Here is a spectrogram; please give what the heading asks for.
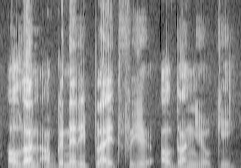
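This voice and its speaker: A man's voice: mid-range voice, vocal fry, bright, forceful tone, dry recording. A man from South Africa with an Afrikaans-rooted South African accent, chatting casually with viewers while streaming a flight sim, full of fillers and greetings. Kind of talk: casual live-stream chat.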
